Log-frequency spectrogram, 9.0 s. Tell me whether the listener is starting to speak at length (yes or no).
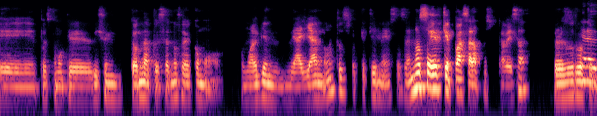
yes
